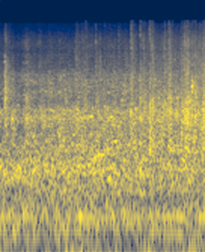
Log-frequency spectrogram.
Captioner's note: clapping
